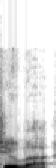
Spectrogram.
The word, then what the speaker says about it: Chuba: They're saying it's pronounced Chuba.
